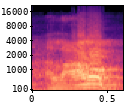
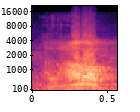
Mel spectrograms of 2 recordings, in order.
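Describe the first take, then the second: Both takes have the same delivery.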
